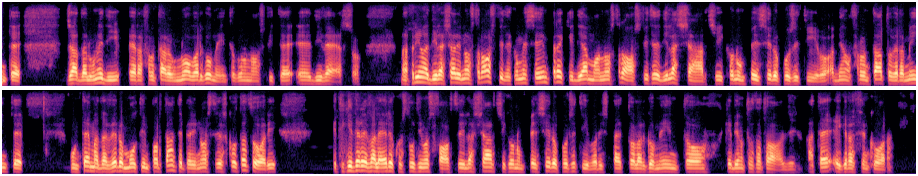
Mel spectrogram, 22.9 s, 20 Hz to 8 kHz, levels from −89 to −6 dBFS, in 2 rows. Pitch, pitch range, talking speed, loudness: 130 Hz, 120-140 Hz, 175 wpm, -17 LUFS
